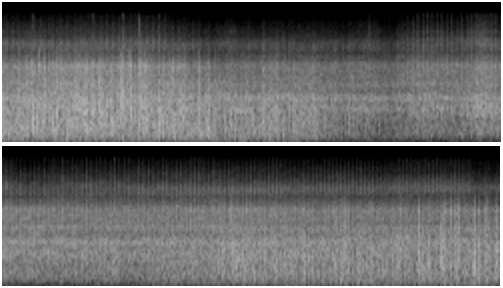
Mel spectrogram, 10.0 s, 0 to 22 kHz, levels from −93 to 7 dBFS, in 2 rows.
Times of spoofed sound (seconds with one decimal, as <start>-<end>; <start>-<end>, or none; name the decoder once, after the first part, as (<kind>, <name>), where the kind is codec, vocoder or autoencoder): 2.4-6.4 (autoencoder, DAC-VAE)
